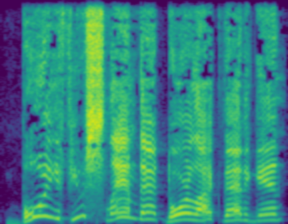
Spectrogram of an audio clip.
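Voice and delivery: high, loud grandma yell; old woman yelling. A narrator's reading. Grandmother yelling at the boy slamming the door, loud. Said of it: "Grandma Sands yelling".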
